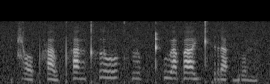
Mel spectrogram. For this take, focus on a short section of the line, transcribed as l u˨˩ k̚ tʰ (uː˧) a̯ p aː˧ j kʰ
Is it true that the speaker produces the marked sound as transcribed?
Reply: no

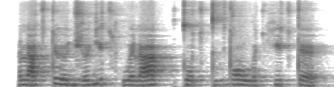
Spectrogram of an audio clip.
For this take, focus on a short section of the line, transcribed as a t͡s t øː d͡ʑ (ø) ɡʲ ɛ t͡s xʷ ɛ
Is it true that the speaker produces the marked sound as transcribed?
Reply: yes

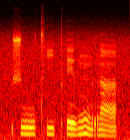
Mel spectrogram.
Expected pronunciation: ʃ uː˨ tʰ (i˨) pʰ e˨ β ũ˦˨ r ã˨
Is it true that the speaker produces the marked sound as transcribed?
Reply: yes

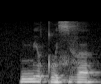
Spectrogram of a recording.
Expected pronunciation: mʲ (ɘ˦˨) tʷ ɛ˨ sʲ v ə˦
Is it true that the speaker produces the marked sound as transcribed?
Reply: yes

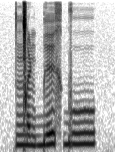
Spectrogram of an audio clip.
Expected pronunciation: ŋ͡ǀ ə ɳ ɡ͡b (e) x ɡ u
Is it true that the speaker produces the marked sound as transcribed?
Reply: yes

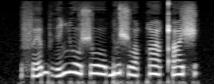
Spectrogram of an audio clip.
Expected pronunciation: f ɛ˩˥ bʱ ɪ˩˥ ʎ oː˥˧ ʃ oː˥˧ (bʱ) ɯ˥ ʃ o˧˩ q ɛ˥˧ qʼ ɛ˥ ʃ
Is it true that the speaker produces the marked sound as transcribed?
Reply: no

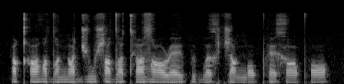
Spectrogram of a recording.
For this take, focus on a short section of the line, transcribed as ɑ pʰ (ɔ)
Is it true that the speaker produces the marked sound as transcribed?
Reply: yes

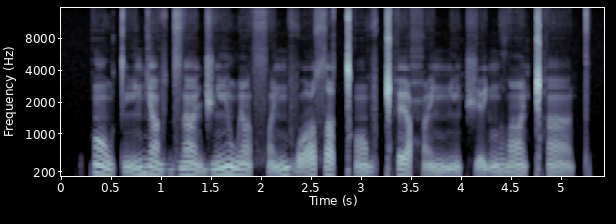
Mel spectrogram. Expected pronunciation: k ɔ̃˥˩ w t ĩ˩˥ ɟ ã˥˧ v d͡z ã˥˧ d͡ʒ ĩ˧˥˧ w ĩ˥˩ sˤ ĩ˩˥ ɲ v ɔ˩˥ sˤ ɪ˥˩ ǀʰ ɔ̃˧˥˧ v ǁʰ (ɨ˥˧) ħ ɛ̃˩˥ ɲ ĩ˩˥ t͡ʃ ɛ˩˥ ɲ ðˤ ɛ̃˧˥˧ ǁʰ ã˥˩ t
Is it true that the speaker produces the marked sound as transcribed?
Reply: no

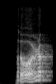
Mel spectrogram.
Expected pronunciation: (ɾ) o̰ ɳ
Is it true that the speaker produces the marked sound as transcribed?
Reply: yes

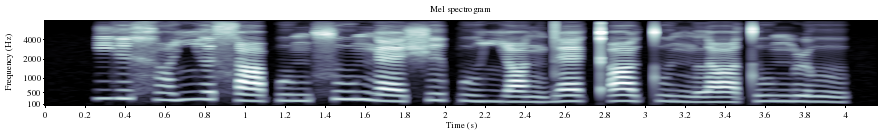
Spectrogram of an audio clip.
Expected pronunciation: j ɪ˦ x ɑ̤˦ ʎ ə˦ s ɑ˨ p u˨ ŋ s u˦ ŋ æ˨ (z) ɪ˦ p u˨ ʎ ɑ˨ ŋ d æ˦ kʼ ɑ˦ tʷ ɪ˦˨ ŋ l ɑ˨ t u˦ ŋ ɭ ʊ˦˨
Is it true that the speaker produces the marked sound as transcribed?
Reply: no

